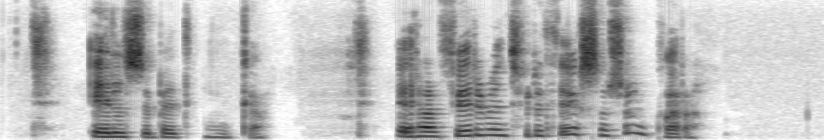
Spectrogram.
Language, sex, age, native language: Icelandic, female, 30-39, Icelandic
